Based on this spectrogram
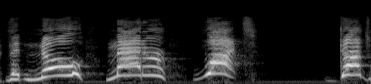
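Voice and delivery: sudden loud, high, slow shout; preaching shout. Real, not acted. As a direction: belt it out from the pulpit. Preacher bursts out mid-sermon.

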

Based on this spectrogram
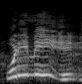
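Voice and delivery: high, loud indignant comeback; mock angry scream. Husband arguing with his wife, screaming back. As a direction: scream back in hammed-up outrage. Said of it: "he screams back".

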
